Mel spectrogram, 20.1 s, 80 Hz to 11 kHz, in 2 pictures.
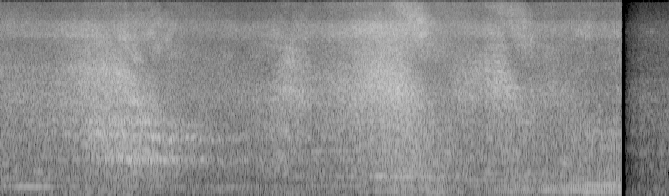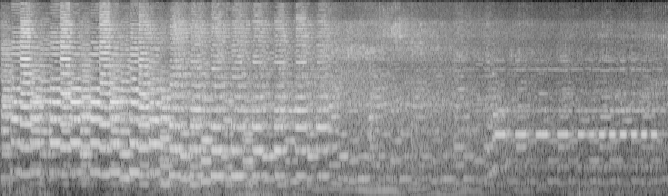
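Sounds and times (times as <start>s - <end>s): vehicle noise: 0.0s - 20.0s
multi-tone bus horn melody: 10.0s - 20.0s.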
